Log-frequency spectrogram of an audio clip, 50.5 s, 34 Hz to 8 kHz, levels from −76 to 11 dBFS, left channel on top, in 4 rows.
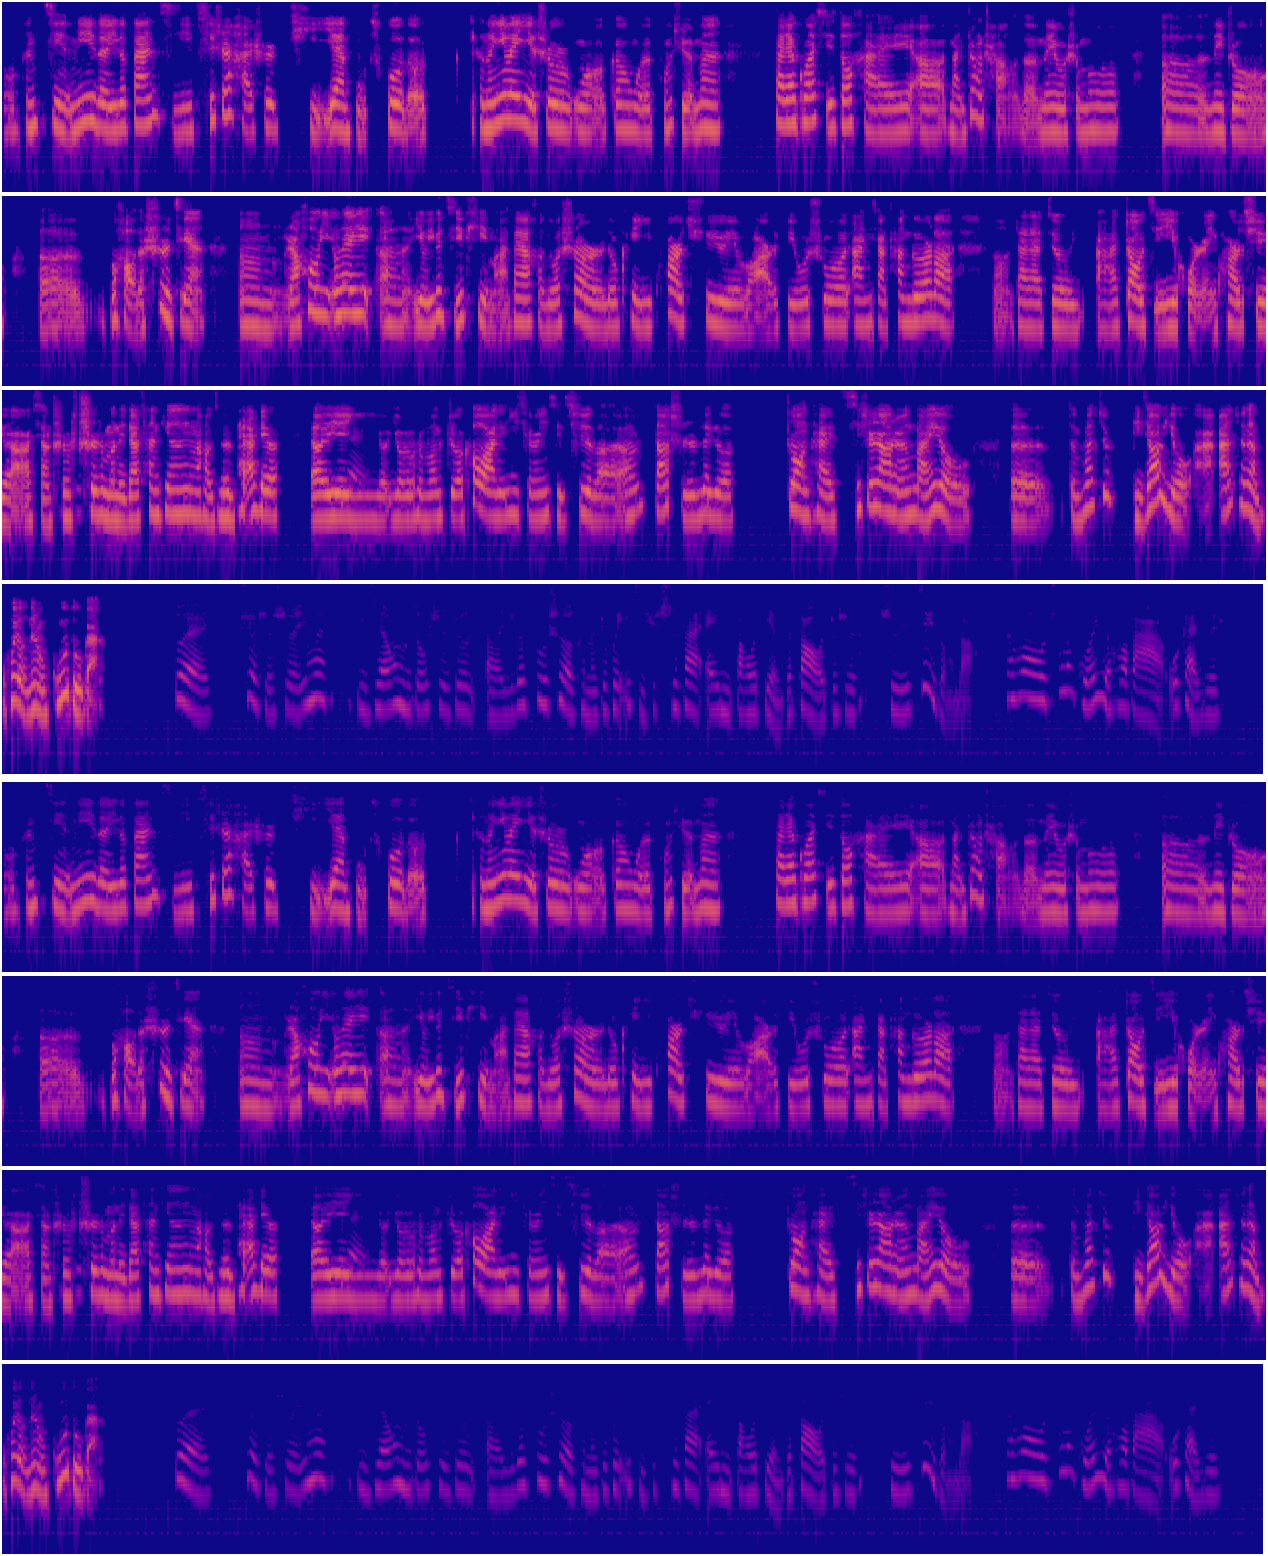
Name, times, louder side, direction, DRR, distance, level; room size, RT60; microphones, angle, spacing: voice 1, 0.0-4.2 4.7-7.2 7.7-11.2 11.6-12.7 13.0-14.7 15.0-28.0 28.3-32.6 33.1-34.9 35.3-38.9, left 7 dB, 85° left, 0.5 m, -29 dB
voice 2, 39.6-40.0 40.3-50.1, left 3 dB, 60° left, 3.9 m, -50 dB
head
